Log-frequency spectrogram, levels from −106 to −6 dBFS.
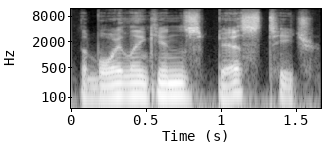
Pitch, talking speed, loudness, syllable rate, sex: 100 Hz, 180 wpm, -13 LUFS, 4.6 syllables/s, male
